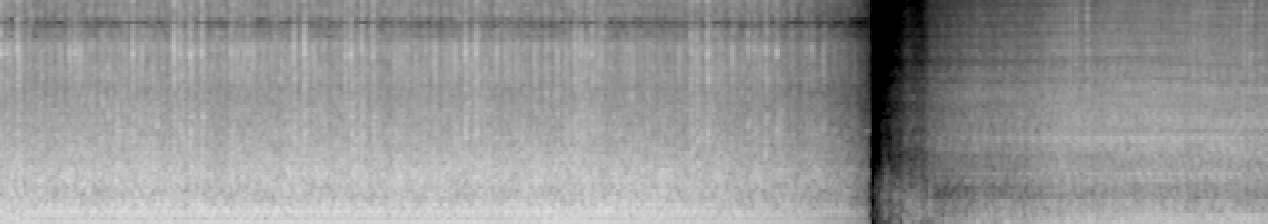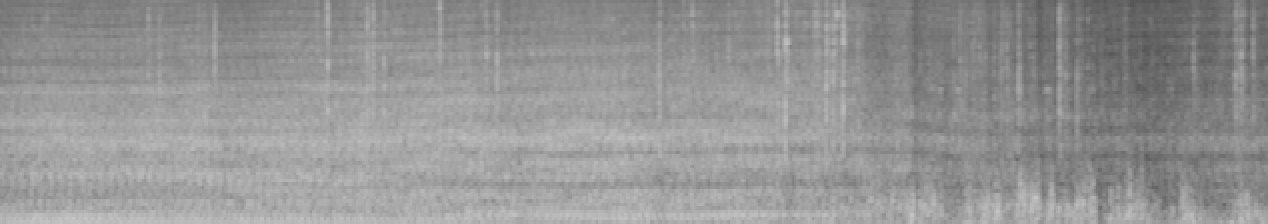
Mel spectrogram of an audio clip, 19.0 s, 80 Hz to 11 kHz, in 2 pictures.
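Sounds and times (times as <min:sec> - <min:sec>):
tractor diesel engine running: 0:00.0 - 0:19.0.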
